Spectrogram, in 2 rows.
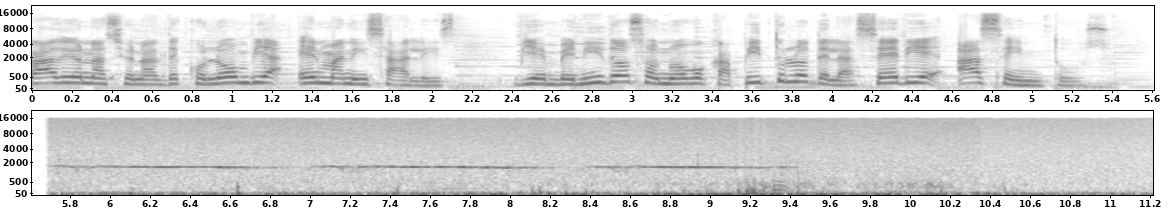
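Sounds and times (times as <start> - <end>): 
speech: 0.0 - 5.5
quetzal calling with long whistled notes: 5.7 - 9.9
constant hiss of rain-like noise: 5.7 - 11.2.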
